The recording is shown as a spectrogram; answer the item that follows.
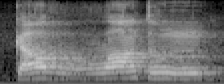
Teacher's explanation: را پر تشدید ہونے کی وجہ سے تھوڑا ٹھہراؤ کیا جائے گا اور را کو موٹا پڑھیں گے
